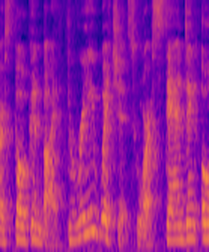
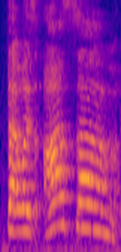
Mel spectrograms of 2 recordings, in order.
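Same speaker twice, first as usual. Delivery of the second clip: excited; 8 semitones higher, 6 dB louder than usual. Real, not acted. Teacher cheering after the play.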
